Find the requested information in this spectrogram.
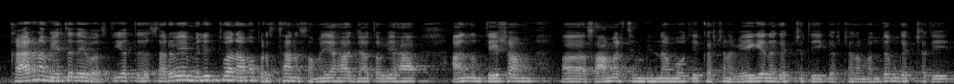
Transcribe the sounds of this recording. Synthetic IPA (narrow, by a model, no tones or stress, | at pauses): kaːɾɐɳɐmeːt̪ɐd̪eːʋɐst̪ijɐt̪sɐɾʋeːmilit̪ʋɐnaːmɐpɾɐst̪ʰaːnɐsɐmɐjɐɦɐd͡ʒaːt̪ɐʋjɐɦɐ̆ | aːnd̪ɐmt̪eːʂaːm | saːmɐɾt̪ʰjɐmbʱinːɐmoːt̪ikɐʂʂɐnɐʋeːɡeːnɐɡɐtːt͡ʃʰɐt̪ikɐʂʂɐnɐmɐnd̪ɐmɡɐtːt͡ʃʰɐt̪i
